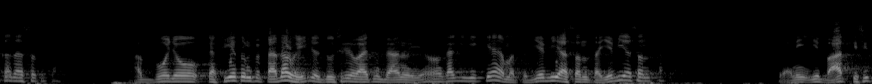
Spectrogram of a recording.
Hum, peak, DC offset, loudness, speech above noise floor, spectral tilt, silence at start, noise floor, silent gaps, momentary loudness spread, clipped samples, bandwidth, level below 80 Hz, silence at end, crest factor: none; -24 dBFS; under 0.1%; -38 LUFS; 33 dB; -7.5 dB/octave; 0 s; -71 dBFS; none; 12 LU; under 0.1%; 9.8 kHz; -60 dBFS; 0 s; 14 dB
